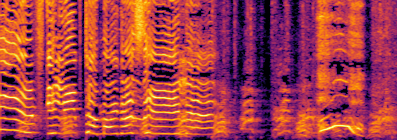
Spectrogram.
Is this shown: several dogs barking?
yes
